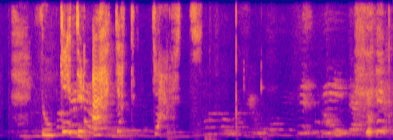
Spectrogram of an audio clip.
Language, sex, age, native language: Icelandic, male, 18-19, Icelandic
